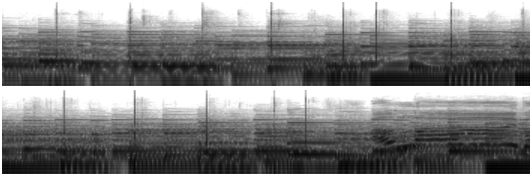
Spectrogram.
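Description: Piano playing the chordal introduction to a gospel song, with hand claps keeping time on the beat, a little more than once a second. Singing comes in near the end.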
